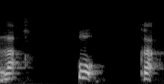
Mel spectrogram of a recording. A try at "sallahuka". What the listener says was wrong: there you make a mistake. Don't go slow. Sal lahuka. You have to pronounce the whole word. Sal lahuka. No, sal lahuka.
